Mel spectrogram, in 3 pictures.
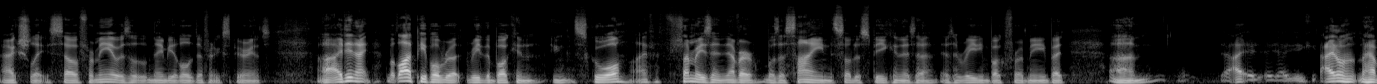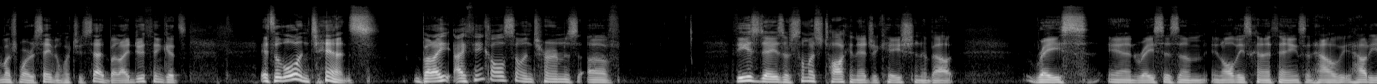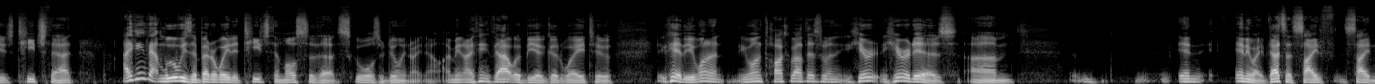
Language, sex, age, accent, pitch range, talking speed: English, male, 40-59, American, 95-130 Hz, 225 wpm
